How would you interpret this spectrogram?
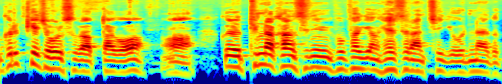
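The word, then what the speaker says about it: Thích Nhất Hạnh: 그리고 틱락한 스님이 법화경 해설한 책이 우리나라에도 번역됐어요. 나도 늘 그걸 의지하는데 그 월남만 하더라도 베트남만 하더라도 중국 그 한문권이잖아요. 그 한문권이야. 틱락한이 석일행이야. 한자인데 베트남 발음으로 하니까 틱락한이라. 석일행인데 스님석, 석가모니 석자라.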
